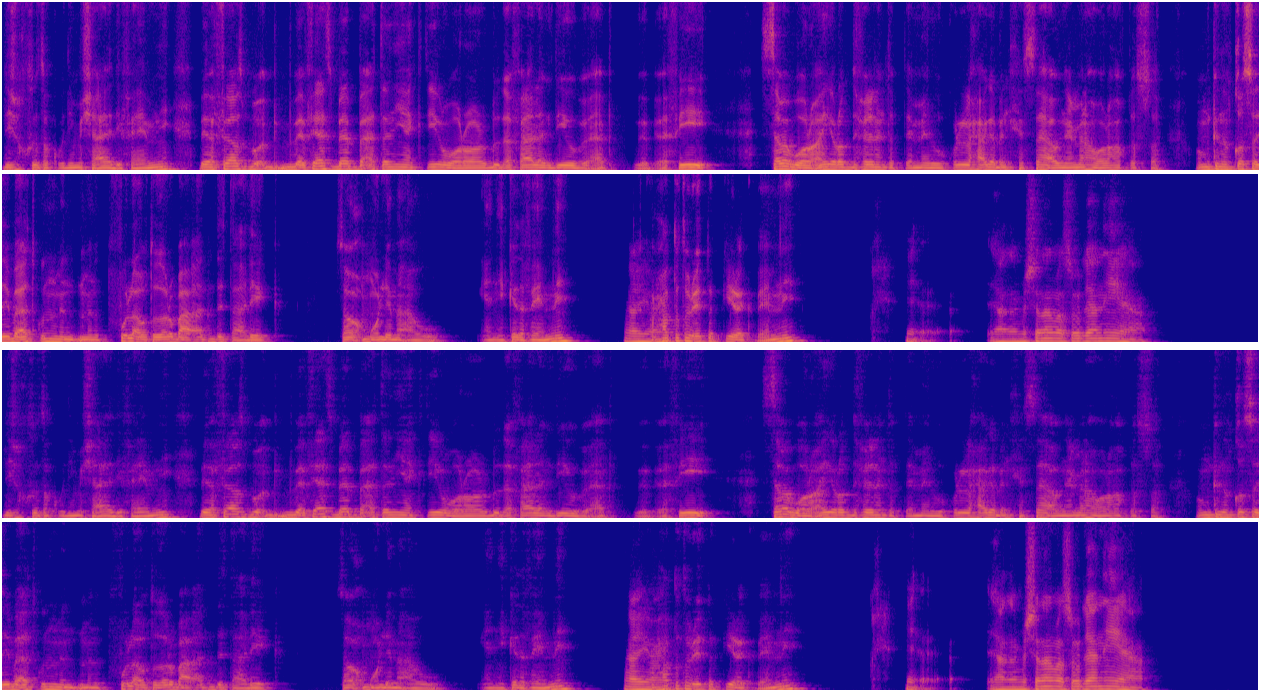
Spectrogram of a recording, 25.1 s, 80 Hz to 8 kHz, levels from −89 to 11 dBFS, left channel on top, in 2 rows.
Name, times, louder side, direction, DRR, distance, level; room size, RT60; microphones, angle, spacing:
voice 1, 0.0-7.1 7.6-11.6 11.9-15.2 15.9-16.9 17.4-18.3 19.1-20.6, left 3 dB, 70° left, 0.7 m, -27 dB
voice 2, 18.8-19.3 21.3-21.9 22.4-24.0, right 2 dB, 30° right, 0.6 m, -28 dB
5.8 x 3.8 x 5.9 m
head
